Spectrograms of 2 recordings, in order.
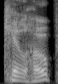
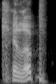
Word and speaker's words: Killhope: he looks like it's kill hope it's actually pronounced killip uh but it sounds like it's going to kill hope but it's not um and what happened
